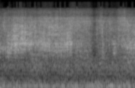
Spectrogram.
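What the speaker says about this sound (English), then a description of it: "Here to wash out another t-shirt" Running water pours steadily while a tie-dye t-shirt is rinsed, a dense close hiss with no pauses.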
